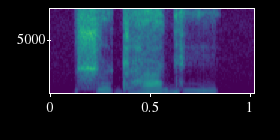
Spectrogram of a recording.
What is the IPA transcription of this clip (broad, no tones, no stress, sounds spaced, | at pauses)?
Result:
ʃ ɯ ɖʱ a ɡ i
